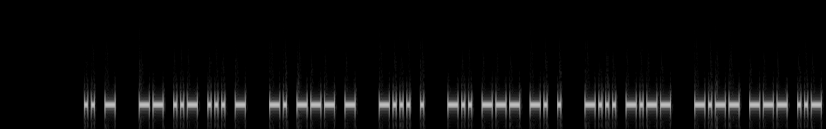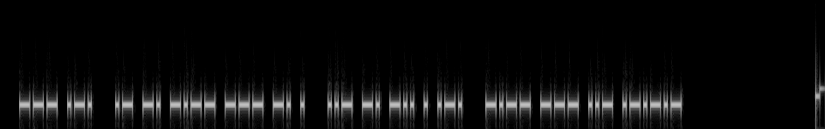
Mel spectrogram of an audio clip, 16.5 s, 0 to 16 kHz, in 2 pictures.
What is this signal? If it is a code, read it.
Morse code, heard as a keyed tone, about 36 wpm, 700 Hz. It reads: IT MUST NOT BE DONE BY YOU OR ANYONE UNDER YOU.
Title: Sentences from Top 1000 Words - Review Part 1 - 35wpm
